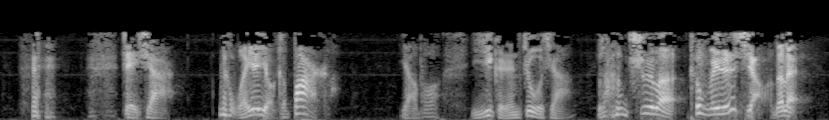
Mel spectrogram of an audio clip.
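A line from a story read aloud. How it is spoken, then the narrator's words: Old man, joking. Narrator (Chinese): 饲养员田万江老汉还开玩笑的说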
